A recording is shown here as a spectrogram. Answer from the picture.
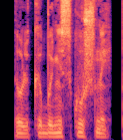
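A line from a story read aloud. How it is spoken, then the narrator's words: Mutter. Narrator (Russian): пробормотал я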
